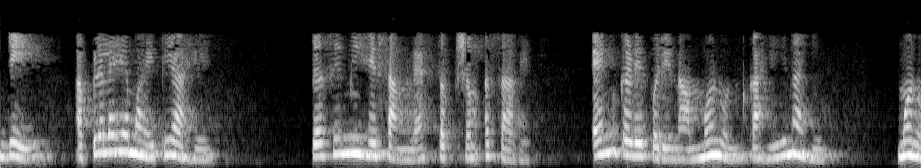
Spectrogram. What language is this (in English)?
Marathi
